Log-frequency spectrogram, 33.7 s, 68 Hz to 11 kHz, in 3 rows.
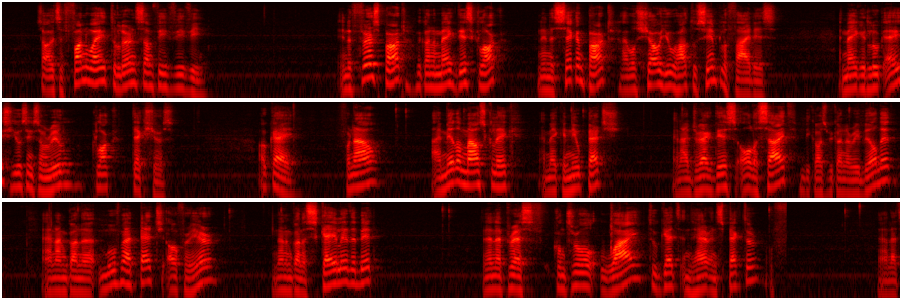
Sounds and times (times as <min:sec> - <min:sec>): Speech: 0:00.4 - 0:02.6, 0:04.2 - 0:09.7, 0:10.4 - 0:13.4, 0:14.4 - 0:16.0, 0:16.6 - 0:19.0, 0:19.6 - 0:25.2, 0:25.8 - 0:27.2, 0:28.4 - 0:32.3, 0:33.4 - 0:33.6.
